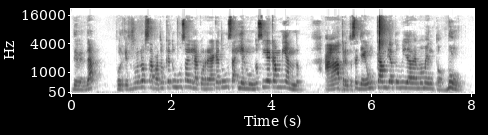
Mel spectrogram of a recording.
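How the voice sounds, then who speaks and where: A woman talks at a very fast pace with a high pitch. Her pitch varies in an ordinary way. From Puerto Rico, Corozal. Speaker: fashion designer and image consultant. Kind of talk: casual interview.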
